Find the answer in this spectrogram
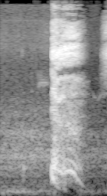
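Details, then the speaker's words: A single short, sharp cough from an adult outdoors during a May garden tour, with quiet background before and after. "you can hear that cough I've got more time more time Sage"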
